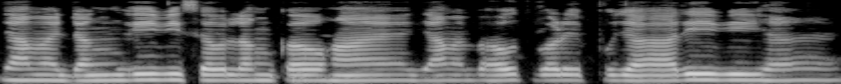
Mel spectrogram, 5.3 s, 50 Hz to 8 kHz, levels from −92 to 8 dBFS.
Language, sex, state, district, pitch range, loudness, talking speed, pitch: Hindi, female, Uttar Pradesh, Budaun, 190-195 Hz, -19 LUFS, 150 wpm, 195 Hz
